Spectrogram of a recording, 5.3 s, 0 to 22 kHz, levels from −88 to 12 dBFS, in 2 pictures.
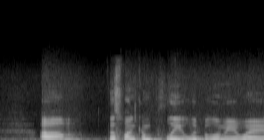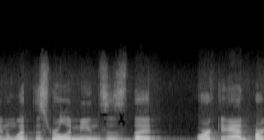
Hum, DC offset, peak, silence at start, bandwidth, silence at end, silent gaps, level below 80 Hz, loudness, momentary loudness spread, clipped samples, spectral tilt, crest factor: none; under 0.1%; -4 dBFS; 0.4 s; 13 kHz; 0 s; none; -66 dBFS; -22 LUFS; 6 LU; under 0.1%; -5.5 dB/octave; 18 dB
